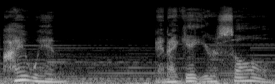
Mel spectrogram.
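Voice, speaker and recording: A man's voice: mid-range voice, expressive, slow, over music, pitched above the performer's own voice. A man voicing a small, childlike boy apparition in a horror story, sweet with a sinister edge. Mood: eerie, taunting. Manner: innocent pleading turning coldly taunting.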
